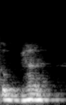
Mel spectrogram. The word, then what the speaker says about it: तुभ्यं: तुभ्यं नमस्त्रिभुवनात् तुभ्यं, ऐसे नासिका से एकदम अपन उसको डिफाइन नहीं कर सकते कि कैसे कर रहे हैं, लेकिन नाक में वो उच्चारण हो जाता है। तुभ्यं तुभ्यं, म नहीं बोलते हैं।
